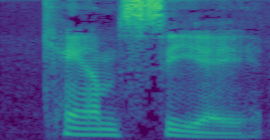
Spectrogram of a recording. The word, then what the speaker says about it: Kamsia: transliterated into Roman characters as Kamsia, uh, sia," K A M S I A, um, with a long A.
